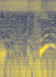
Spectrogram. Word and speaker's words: Kyiv: Kiev, but how do you say it? Go ahead, Kyiv. say it. Kyiv.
